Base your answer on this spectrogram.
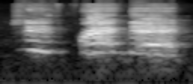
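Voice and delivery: slow, high wailing shout; shouting the news to husband, slow and high; distraught shout. Retold or imitated. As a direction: wail it out loud and slow. First telling.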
